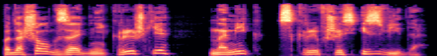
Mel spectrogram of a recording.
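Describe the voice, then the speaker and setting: A man narrating an audiobook in an expressive, animated reading. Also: medium pitch, normal speed, husky, no echo, clean studio sound.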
